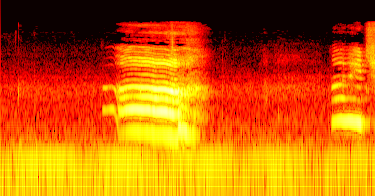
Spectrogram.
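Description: A young woman exclaims excitedly in a high voice, close to a microphone.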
